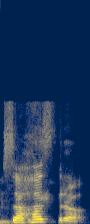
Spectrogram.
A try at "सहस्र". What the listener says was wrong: त्र नहीं बोला जाता है, र बोला जाता है, सहस्र।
